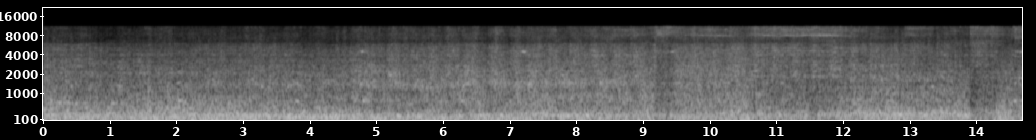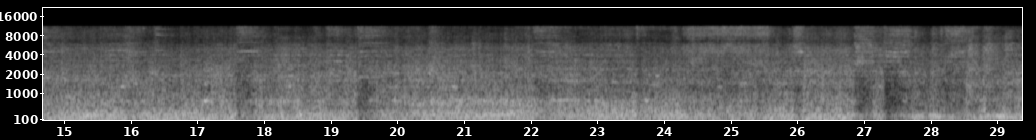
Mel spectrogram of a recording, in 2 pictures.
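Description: Freight train cars rolling past at close range: a steady, loud noise of steel wheels running on the rails, with brief dips as the cars go by.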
